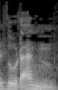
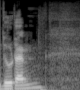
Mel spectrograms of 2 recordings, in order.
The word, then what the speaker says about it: Durant: avise al narrador que se dice Durant, Kevin Durant. Y es curioso porque en la segunda parte el narrador Lalo Alzueta pues empezó a decir Kevin Durant. Y lo de Kevin Durant con ese acento en la U pues cayó en el olvido.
